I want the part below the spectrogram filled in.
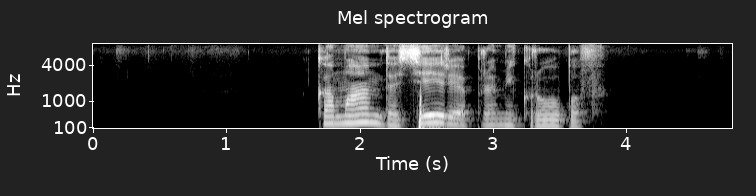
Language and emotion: Russian, neutral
